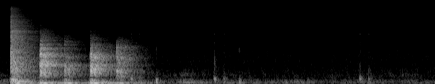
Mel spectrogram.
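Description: A quick series of three or four loud knocks and thumps close to the microphone in the first second and a half, fading out, followed by a few faint clicks.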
